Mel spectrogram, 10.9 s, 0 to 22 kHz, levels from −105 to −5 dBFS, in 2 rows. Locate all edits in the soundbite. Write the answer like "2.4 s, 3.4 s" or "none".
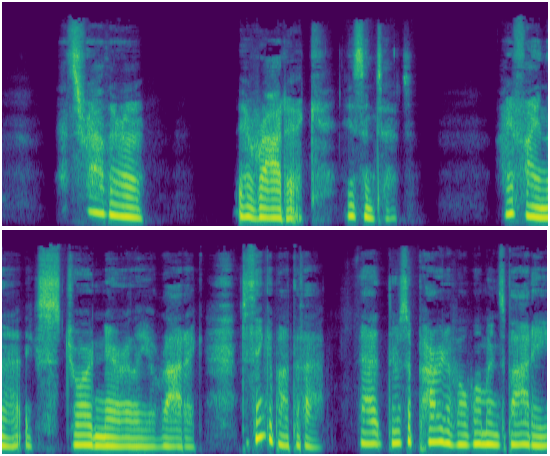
none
